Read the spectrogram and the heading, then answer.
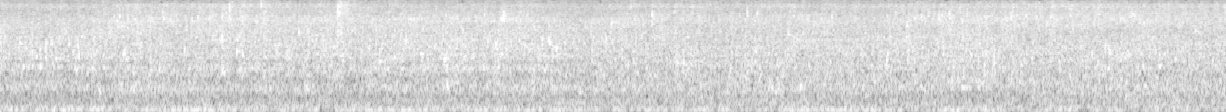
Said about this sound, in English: Look at that, there's the creek. Definitely don't want to get too close to the edge.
